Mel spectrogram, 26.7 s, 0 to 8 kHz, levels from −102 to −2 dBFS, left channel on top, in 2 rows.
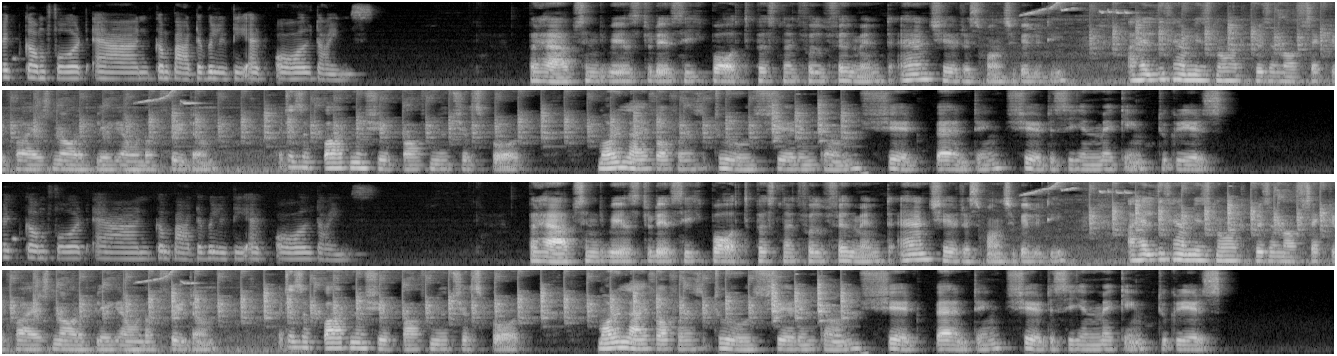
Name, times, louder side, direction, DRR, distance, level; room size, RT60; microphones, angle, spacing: voice 1, 0.0-3.7, left 4 dB, 85° left, 0.6 m, -35 dB
voice 2, 5.3-15.5 15.7-18.5 18.8-18.9 19.3-25.5, right 2 dB, 40° right, 1.0 m, -29 dB
Chirp tweet, 9.8-16.4, equal, ahead, 0.6 m, -39 dB
sound 1, 10.8-21.9, right 6 dB, 90° right, 1.1 m, -34 dB
6.5 x 3.9 x 5.0 m
head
